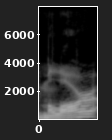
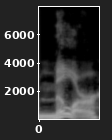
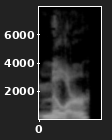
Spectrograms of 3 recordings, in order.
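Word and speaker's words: Millar: that it is pronounced Miller, so it it more like Miller, but the A has more of an E sound.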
